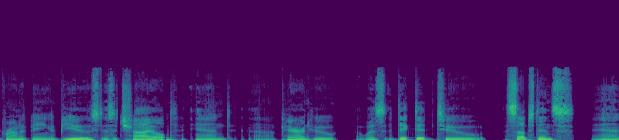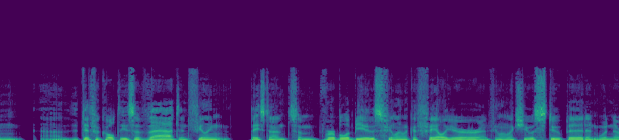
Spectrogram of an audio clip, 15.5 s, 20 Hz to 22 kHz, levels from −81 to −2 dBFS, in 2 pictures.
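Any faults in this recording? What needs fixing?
Throughout the recording the speech sounds rough and grainy, with a hiss-like texture filling the gaps between voice harmonics and a top band that sounds thin and somewhat synthetic. The likely cause is low-delay AAC compression of the AAC-ELD kind used for video calls. Its short frames resolve pitch harmonics poorly, so at a low rate the coder spends too few bits on the harmonic structure. The damage is plainly audible and fits a bitrate of around 32 kbps. To prevent it, raise the call bitrate or use a codec mode with longer frames when latency allows.

At 2.03 to 2.08 s, between "being abused as a" and "and a parent who", the audio fades out to silence and back in over about 40 ms. This is AAC frame loss with muting. The decoder received nothing for that span, which fits two lost frames, and it zeroed their spectrum. 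The overlapping windows smooth the edges, so the gap is a soft hole. To prevent it, improve network delivery, for example with forward error correction or redundancy, or enable decoder-side concealment.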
